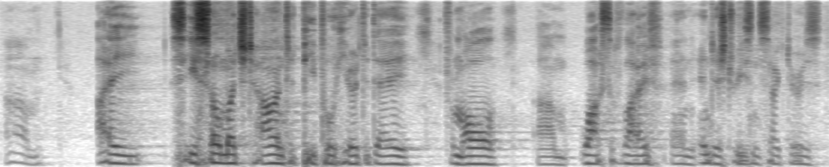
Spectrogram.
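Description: A man with a hoarse, raspy voice, giving an award acceptance speech in a halting way with many pauses and ums. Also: on the high side, little pitch movement. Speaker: award recipient. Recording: long reverb of a large hall.

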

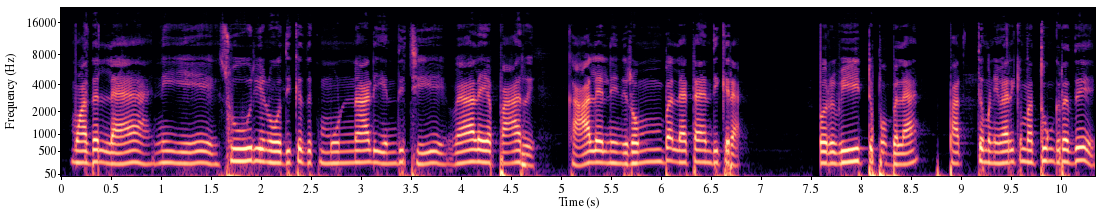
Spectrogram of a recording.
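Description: A woman voicing a sharp-tongued older mother-in-law in a cartoon, scolding and cursing. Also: high voice, clean tone, lightly acted. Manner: nagging, cursing, scornful. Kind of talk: cartoon voice acting.

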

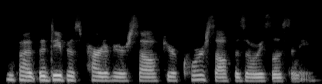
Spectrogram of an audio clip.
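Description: Speaking slowly and calmly, a female yoga nidra instructor leads a guided relaxation in a fairly low, slightly mellow voice with a steady tone. She leaves long gaps between phrases, and the audio is completely dry, with no room sound at all.

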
